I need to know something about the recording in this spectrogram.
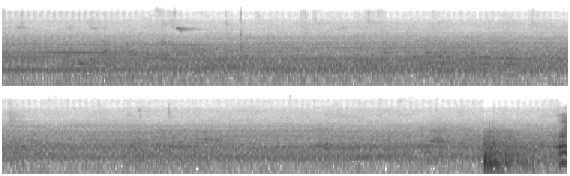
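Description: A man recites a prayer through a loudspeaker in a calm, chanting voice.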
